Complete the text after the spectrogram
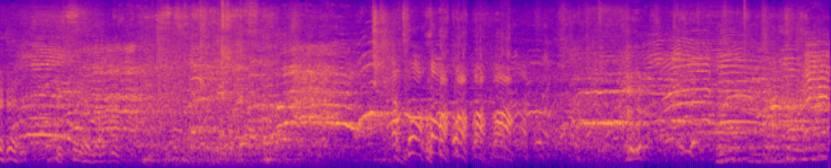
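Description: A crowd of spectators shouts and cheers loudly in an echoing hall.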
